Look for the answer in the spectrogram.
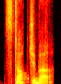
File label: "stockjobber", Indian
